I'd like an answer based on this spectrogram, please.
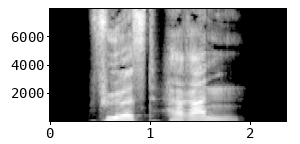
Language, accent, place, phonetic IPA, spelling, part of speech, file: German, Germany, Berlin, [ˌfyːɐ̯st hɛˈʁan], führst heran, verb, De-führst heran.ogg
- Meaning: second-person singular present of heranführen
